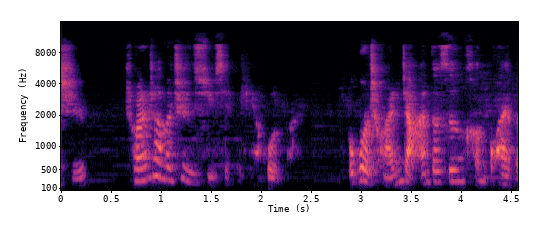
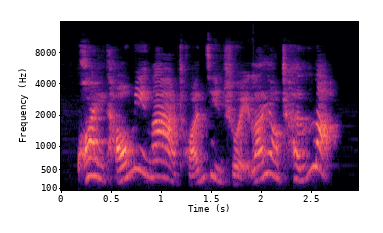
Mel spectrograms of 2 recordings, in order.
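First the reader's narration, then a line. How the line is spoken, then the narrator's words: Panicked shouting. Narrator (Chinese): 底舱管理员突然冲上甲板，大声叫嚷道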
